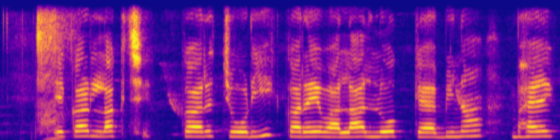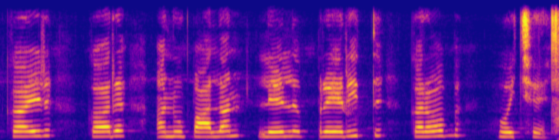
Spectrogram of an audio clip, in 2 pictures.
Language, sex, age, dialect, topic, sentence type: Maithili, female, 18-24, Eastern / Thethi, banking, statement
